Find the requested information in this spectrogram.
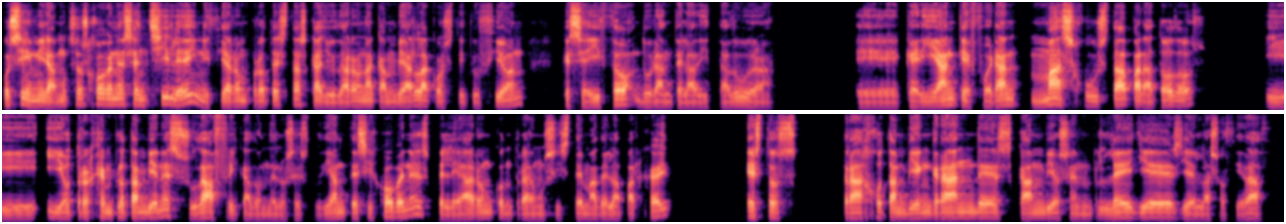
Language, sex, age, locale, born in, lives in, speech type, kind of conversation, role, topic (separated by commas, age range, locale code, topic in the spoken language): Spanish, male, 45-49, es-ES, Spain, Italy, read, expert-assistant, expert, Cómo la historia ayuda a comprender el presente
